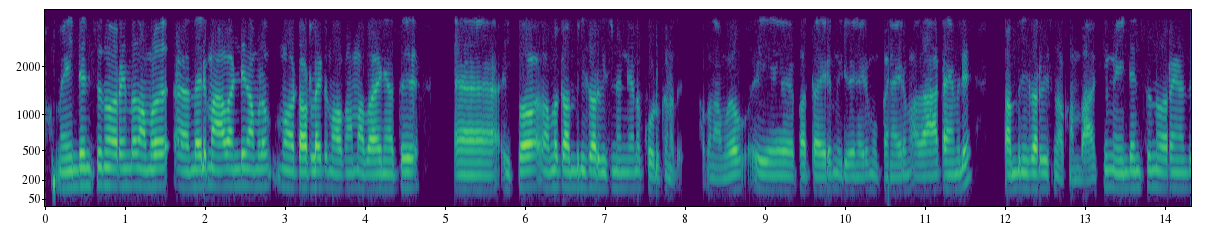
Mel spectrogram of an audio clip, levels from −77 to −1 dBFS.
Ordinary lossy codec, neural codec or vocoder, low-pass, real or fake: none; none; 3.6 kHz; real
